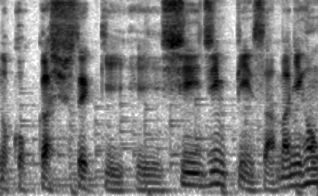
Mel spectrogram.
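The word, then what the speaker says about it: Xi Jinping: 英語ではあの中国語発音に近いシー・ジンピンという呼び方をしましてその C が XI と書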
